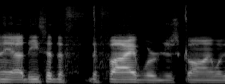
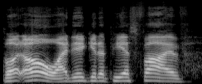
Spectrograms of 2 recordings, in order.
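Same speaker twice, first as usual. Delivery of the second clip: bursting with excitement, louder and higher; excited; 6 semitones higher, 9 dB louder than usual. Real, not acted. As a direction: announce it like big news. Excited news of getting PS5.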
